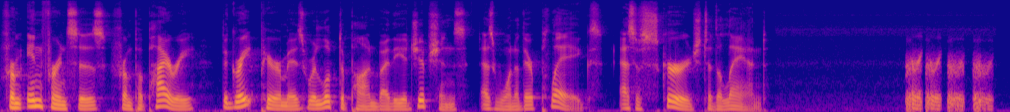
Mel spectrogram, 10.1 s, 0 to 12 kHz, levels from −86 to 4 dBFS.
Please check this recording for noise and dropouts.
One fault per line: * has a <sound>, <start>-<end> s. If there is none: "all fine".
* has a laugh, 9.0-9.9 s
